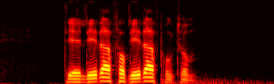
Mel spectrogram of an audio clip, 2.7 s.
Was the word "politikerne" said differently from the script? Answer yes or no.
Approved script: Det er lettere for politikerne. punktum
yes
